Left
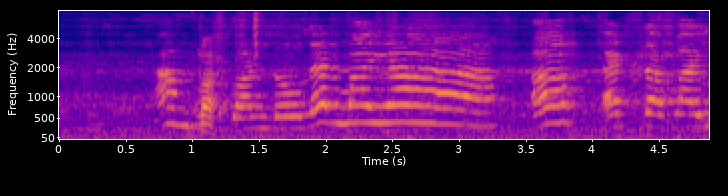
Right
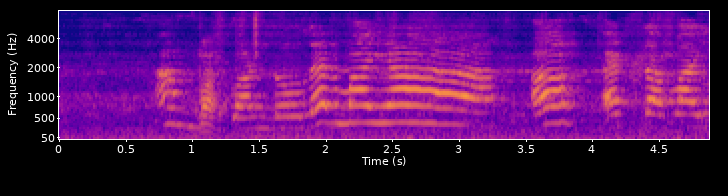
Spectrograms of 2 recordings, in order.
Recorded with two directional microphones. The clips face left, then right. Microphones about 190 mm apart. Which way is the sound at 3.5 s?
30° left (ahead or behind).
